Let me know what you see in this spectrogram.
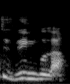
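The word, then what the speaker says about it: Singular: এটা হচ্ছে উচ্চারণটা হবে জিঙ্গুলা।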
